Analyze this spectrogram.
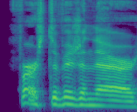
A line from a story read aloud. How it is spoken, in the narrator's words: shouted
